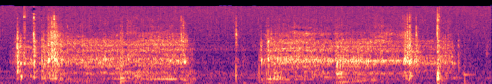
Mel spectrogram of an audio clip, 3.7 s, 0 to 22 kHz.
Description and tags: CD-Tray Old model
This is a recording i took of a old CD-Rom drive in my system.
It has the opening sound first then the button click then the retracting sound.
circa 1999 DVD-Rom player ripped from a old gateway computer that died.
I hope some of you make great use of this sound.
more will be coming.
Enjoy!
cd, machine, mechanical, rom, technological, technology, tray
